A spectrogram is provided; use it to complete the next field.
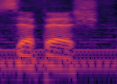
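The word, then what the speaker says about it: Țepeș: Tapez, pronounced Zepesh, translates directly to the impaler.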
